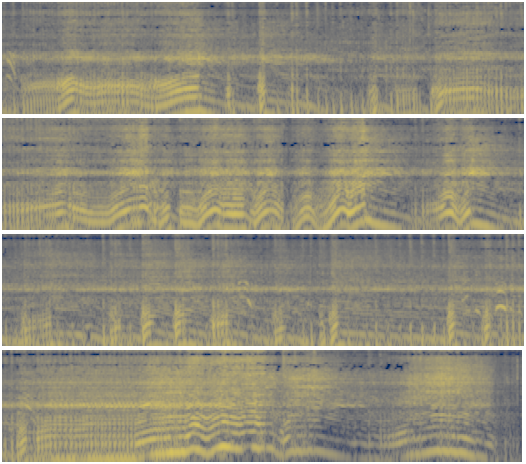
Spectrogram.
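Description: Enduro dirt bike engine revving up and down over and over under load, its pitch rising and falling every second or so. The revving is heaviest a little before the end.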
